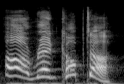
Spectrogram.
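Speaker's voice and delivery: put-on very high, slow toddler exclaiming; toddler excited. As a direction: point and squeal like a baby. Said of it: "she's like".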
